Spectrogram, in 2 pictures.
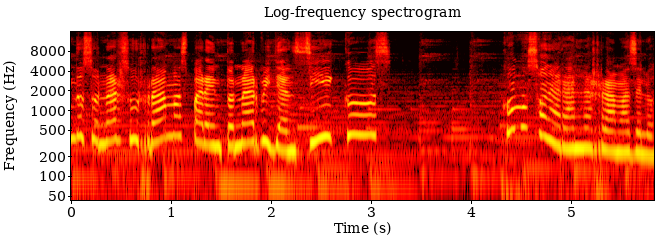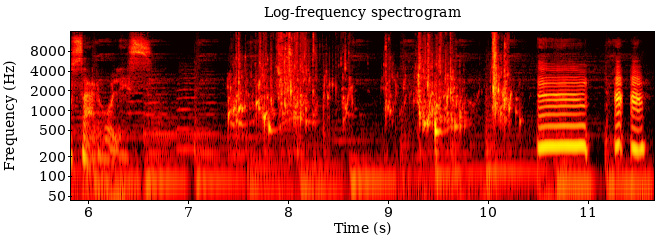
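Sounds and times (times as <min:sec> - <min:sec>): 
speech: 0:00.1 - 0:03.2, 0:04.4 - 0:06.7
water trickling and splashing: 0:07.4 - 0:10.5.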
